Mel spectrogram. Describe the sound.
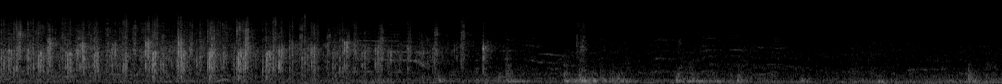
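An audience breaks into applause, dense clapping strongest in the first few seconds and then thinning and fading, with some voices and cheering mixed in beneath.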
